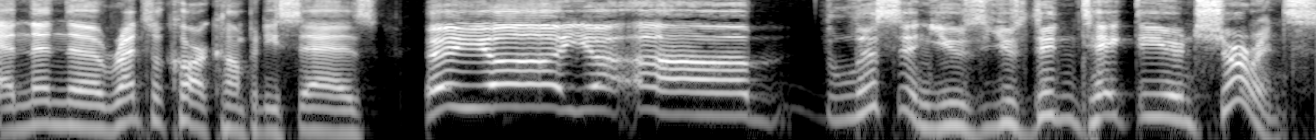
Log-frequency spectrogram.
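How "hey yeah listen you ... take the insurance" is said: put-on slow New York accent, pitched up. Telling a story, voicing the rental car company in a new york voice. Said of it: "I'm doing it in my New York voice".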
